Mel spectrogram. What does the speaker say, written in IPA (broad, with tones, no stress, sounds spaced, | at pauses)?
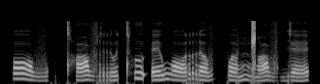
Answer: ɔ˥˩ v | tʰ ɑ˩˧˩ v r ʊ˩˧˩ tʰ ʊ˥˩ ʔ ɛ˨˦ w ɔ˨˩˦ r ʌ˨˩˦ v p ʌ˨˩˦ ŋ͡ǁ ɑ˩˧˩ v ɡ ɛ˨˩˦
